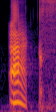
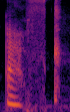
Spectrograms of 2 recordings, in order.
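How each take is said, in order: First: The word ends with a ks sound, like axe. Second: The word ends with an sk sound, like ask. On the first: The speaker calls it wrong. "It's not ass, axe" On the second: The speaker calls it right. "it's ask"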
